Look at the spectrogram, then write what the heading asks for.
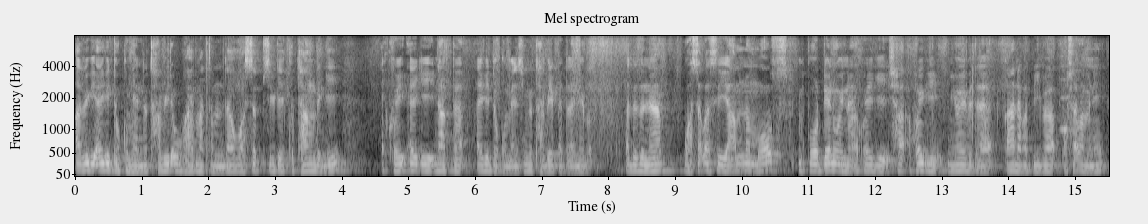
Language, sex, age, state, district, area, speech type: Manipuri, male, 30-45, Manipur, Thoubal, rural, spontaneous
